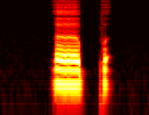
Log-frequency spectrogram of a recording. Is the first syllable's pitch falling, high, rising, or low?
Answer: low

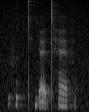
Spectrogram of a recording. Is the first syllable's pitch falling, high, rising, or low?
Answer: low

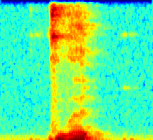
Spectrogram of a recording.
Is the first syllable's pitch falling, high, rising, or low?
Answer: low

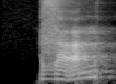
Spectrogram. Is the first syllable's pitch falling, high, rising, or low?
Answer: rising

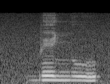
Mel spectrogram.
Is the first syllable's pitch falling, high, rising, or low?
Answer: low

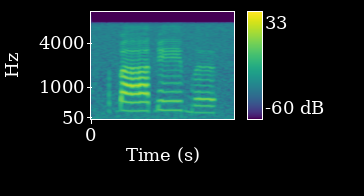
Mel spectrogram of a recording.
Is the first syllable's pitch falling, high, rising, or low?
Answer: high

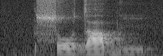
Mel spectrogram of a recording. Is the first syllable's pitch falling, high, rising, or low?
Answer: low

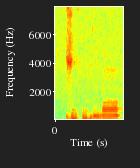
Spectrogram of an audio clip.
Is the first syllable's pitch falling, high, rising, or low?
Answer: high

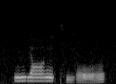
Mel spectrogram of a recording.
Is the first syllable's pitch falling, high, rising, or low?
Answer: high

